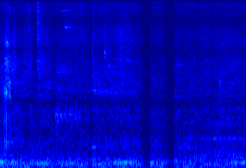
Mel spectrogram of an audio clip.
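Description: Near silence: faint room tone in a pause between a man's sentences.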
